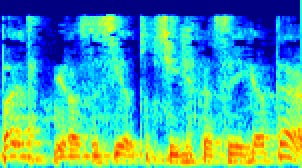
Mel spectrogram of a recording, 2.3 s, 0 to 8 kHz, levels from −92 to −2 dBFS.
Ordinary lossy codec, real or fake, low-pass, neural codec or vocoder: MP3, 24 kbps; fake; 7.2 kHz; codec, 16 kHz, 1.1 kbps, Voila-Tokenizer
